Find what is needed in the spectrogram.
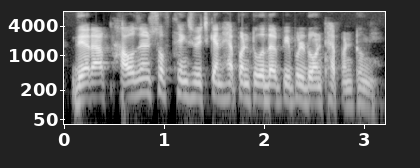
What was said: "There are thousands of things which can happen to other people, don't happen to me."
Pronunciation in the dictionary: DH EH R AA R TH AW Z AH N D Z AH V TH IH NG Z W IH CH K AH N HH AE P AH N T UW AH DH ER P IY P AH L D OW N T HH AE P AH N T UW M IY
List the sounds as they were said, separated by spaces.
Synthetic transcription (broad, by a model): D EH R AA R T AW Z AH N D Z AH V T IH NG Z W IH CH K AH N HH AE P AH N T UW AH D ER P IY P AH L D OW N T HH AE P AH N T UW M IY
